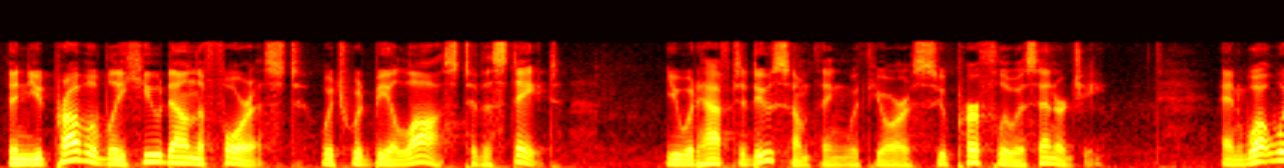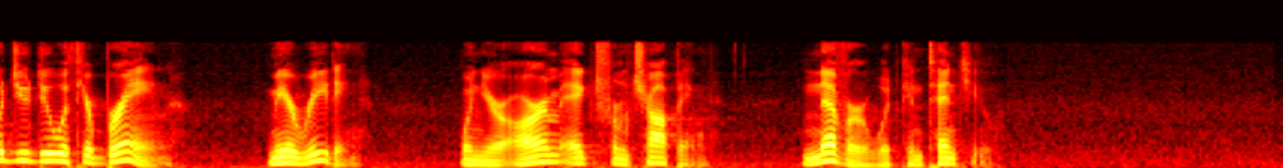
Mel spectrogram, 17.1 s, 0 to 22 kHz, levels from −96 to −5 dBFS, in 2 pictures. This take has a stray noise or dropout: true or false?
false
